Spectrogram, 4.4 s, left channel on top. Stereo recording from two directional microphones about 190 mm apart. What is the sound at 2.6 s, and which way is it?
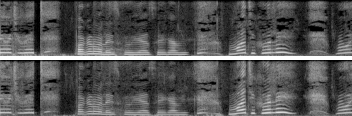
Speech, 25° right (ahead or behind).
